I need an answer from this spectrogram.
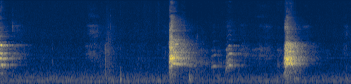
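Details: Japanese Chins barking: loud harsh barks at irregular intervals, a quieter short double yap between them, and faint distant yips, with a low constant hum underneath.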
